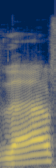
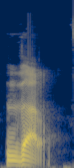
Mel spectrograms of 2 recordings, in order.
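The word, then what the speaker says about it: ذال: Ketika dia belum berharokat, namanya adalah huruf dzal. Jadi jangan sampai teman-teman bilang ini huruf dza. Tidak ada huruf hijaiyah yang namanya huruf dza.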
